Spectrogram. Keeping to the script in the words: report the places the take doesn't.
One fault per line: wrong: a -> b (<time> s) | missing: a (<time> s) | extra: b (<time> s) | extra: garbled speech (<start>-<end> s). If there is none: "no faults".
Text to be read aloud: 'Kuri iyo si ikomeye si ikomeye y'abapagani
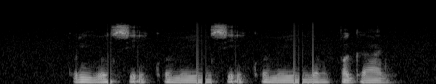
no faults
